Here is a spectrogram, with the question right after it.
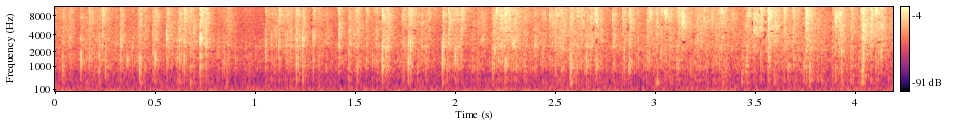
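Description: Long pink nails and fingertips press, squeeze and scratch a small clear plastic bag filled with tiny white polystyrene foam beads lying flat on a wooden table. The beads shift inside, making quiet, bright, dense crinkling with rapid scratchy ticks. The crackle runs continuously through the clip without pausing.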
